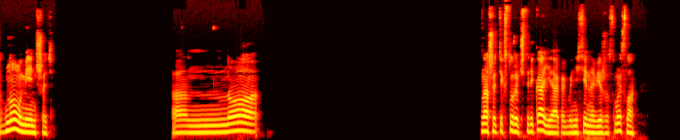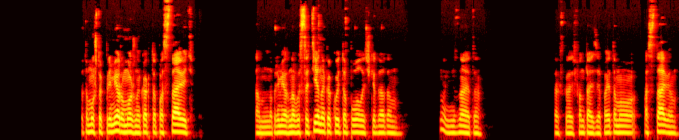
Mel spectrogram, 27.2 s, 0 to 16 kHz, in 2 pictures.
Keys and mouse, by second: 0.4-2.6 middle drag, 3.5 shift+middle click, 5.7-7.9 middle drag, 8.3 shift+middle click, 9.0 middle click, 13.0-14.1 middle drag, 15.1 shift+click, 15.5-19.1 drag, 20.7 shift+click, 21.2-25.1 drag, 25.1-27.1 middle drag.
